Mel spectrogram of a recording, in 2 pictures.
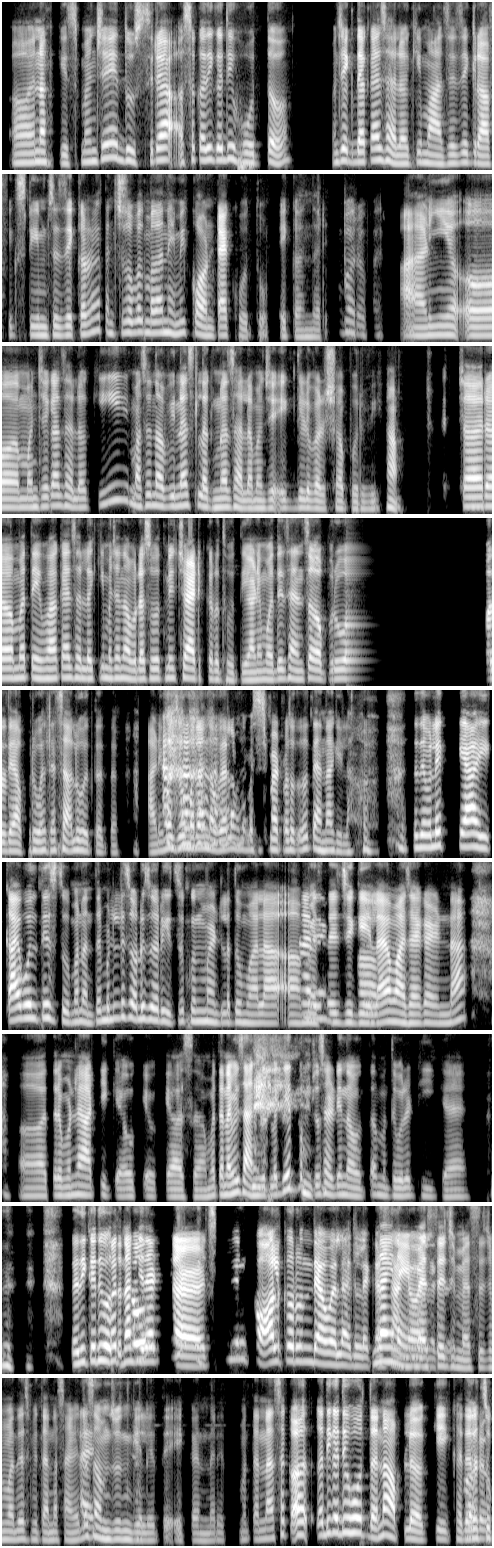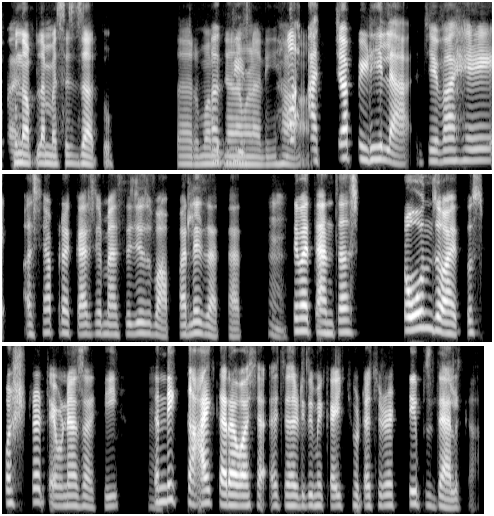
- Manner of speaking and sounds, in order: other background noise; in English: "ग्राफिक्स टीमचे"; in English: "कॉन्टॅक्ट"; tapping; in English: "चॅट"; distorted speech; laughing while speaking: "अप्रूव्हल द्या चालू होत होतं"; chuckle; in Hindi: "क्या है ये?"; static; chuckle; chuckle; in English: "एक्सप्लेन"
- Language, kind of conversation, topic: Marathi, podcast, मेसेजचा सूर स्पष्ट करण्यासाठी तुम्ही काय वापरता?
